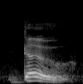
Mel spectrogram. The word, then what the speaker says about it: dough: Then we have dough. D-O-U-G-H, and the O-U-G-H is pronounced as O.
